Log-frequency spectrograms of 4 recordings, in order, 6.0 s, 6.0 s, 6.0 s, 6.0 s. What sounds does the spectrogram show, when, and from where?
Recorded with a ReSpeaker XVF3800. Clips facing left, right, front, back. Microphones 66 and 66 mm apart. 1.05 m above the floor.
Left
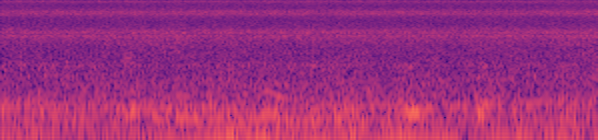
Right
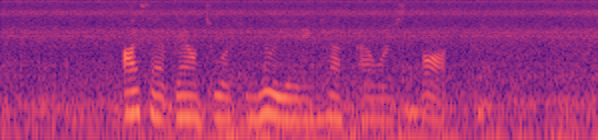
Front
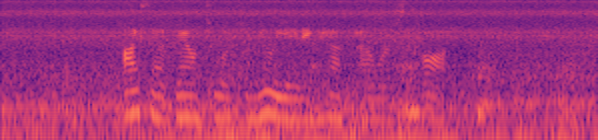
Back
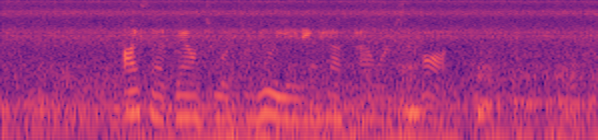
1.2 s a woman speaking: 85° right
